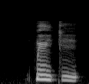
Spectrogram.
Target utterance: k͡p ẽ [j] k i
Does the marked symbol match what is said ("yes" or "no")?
yes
